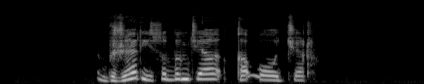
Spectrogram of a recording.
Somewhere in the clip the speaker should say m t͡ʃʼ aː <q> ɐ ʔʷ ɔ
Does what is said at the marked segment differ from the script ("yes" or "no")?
no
